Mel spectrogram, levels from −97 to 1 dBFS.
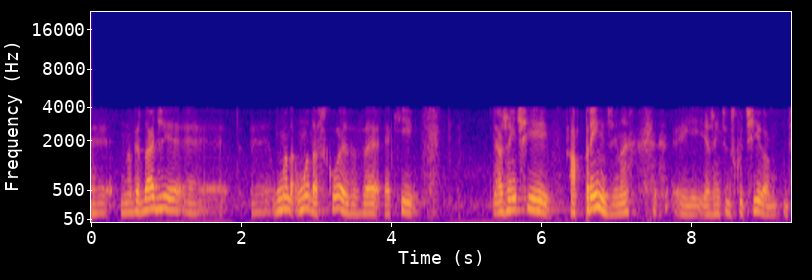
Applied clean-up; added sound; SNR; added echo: none; none; none; none.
